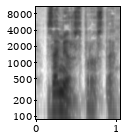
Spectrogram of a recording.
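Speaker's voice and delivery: ordinary delivery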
